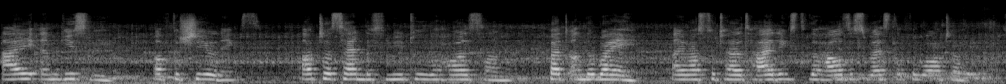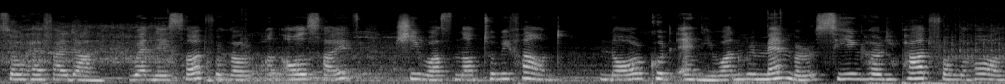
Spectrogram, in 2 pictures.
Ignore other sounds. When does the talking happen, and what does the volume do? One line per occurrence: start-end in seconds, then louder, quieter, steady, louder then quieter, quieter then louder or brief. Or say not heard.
0.0-20.0 steady.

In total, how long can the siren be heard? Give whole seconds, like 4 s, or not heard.
not heard.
